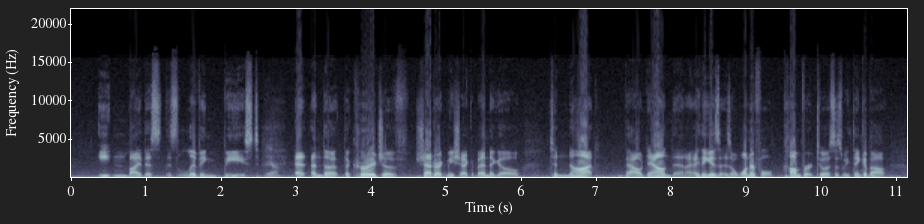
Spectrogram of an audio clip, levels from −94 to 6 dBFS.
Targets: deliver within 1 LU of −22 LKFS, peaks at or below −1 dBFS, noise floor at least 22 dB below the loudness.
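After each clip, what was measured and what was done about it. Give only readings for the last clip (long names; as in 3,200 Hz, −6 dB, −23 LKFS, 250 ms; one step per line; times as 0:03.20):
share of clipped samples 0.3%; peaks flattened at −11.5 dBFS; background noise floor −42 dBFS; target noise floor −48 dBFS; integrated loudness −25.5 LKFS; sample peak −11.5 dBFS; target loudness −22.0 LKFS
→ clipped peaks rebuilt −11.5 dBFS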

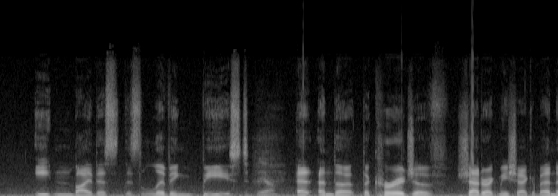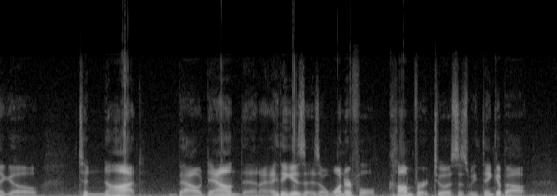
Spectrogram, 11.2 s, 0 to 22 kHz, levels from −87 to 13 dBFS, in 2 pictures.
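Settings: share of clipped samples 0.0%; background noise floor −42 dBFS; target noise floor −47 dBFS
→ noise reduction from a noise print 6 dB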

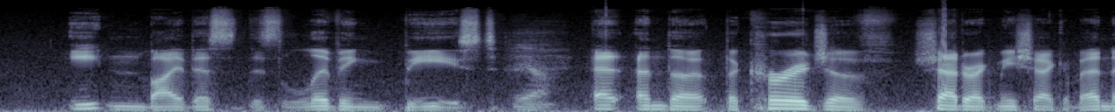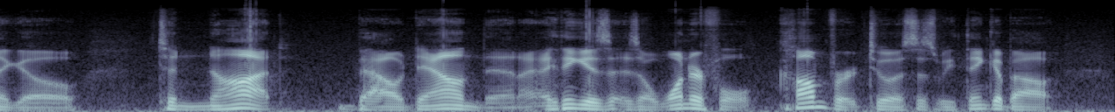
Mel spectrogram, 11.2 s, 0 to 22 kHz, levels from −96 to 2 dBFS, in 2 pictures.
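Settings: background noise floor −47 dBFS; integrated loudness −25.0 LKFS; sample peak −2.5 dBFS; target loudness −22.0 LKFS
→ level +3 dB
brickwall limiter −1 dBFS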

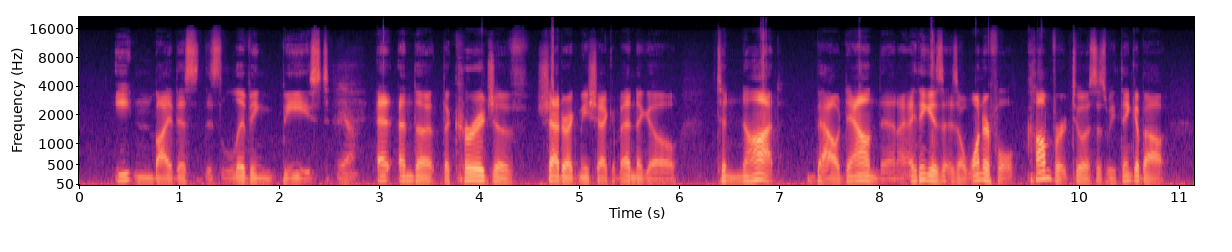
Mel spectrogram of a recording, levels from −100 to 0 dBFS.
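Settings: integrated loudness −22.0 LKFS; sample peak −1.0 dBFS; background noise floor −44 dBFS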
